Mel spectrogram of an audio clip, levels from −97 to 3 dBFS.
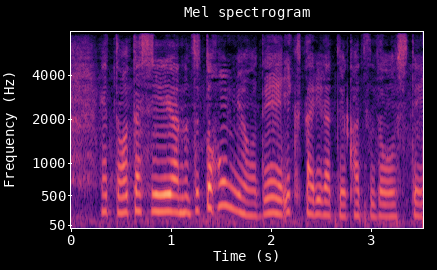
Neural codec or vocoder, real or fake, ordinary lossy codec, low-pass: codec, 16 kHz, 16 kbps, FreqCodec, smaller model; fake; none; none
